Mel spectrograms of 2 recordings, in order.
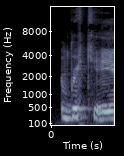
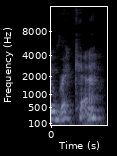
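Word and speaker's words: Rikke: daughter um and then ricky another one i i think it's actually ricker but i always say ricky because that's how i pronounce in my head is the dogman's daughter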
